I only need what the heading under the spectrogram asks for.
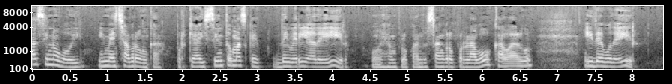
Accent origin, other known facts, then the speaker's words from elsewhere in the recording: Dominican Republic; Porque en mi país se vive la Navidad con mucha ilusión y se hace desde septiembre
